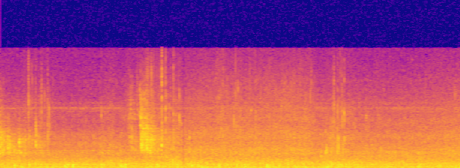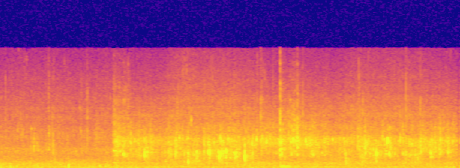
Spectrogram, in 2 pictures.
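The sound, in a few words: chicken deep frying in oil on medium-low flame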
